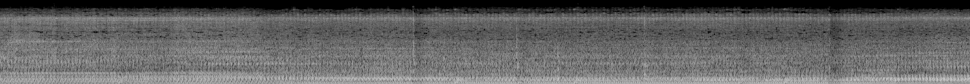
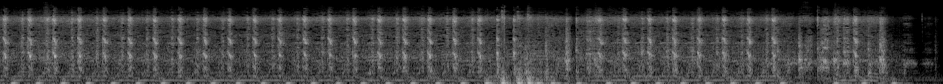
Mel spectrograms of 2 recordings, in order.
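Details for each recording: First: Quad single-cylinder engine just started cold: loud fast chatter held at raised revs, uneven beat with occasional stumbles; idle too high and running rough, cause unknown to owner. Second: Quad single-cylinder engine cold idle: even thumping about four beats a second, clean with no misses; runs fairly well though idle slightly high.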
